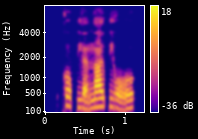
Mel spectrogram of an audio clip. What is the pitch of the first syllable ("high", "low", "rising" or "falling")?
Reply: falling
